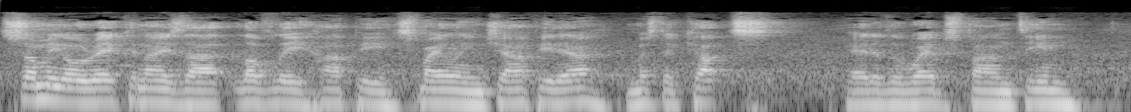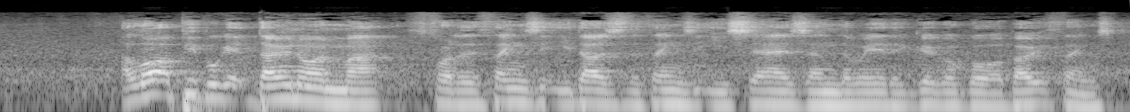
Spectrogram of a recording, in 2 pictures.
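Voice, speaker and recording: A man with a strong Scottish accent talks at a fairly quick pace and fairly even intonation. Noticeable background noise and audible room echo fill the recording. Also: medium pitch for a man. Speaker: conference speaker on marketing. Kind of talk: conference presentation.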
